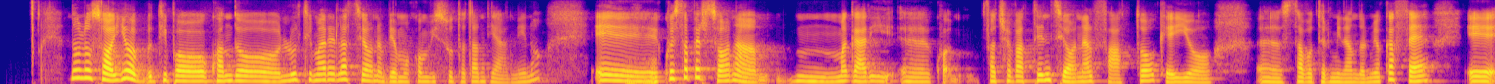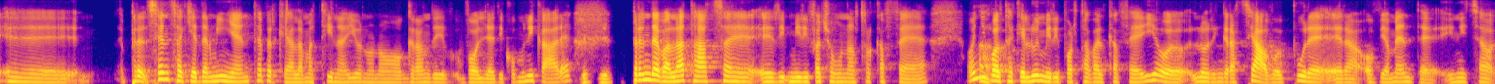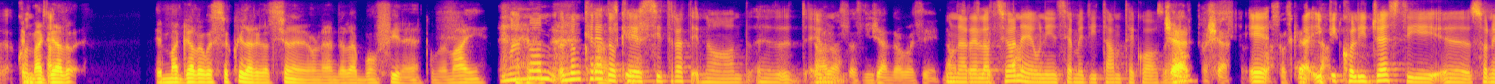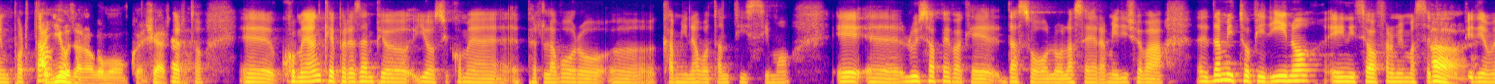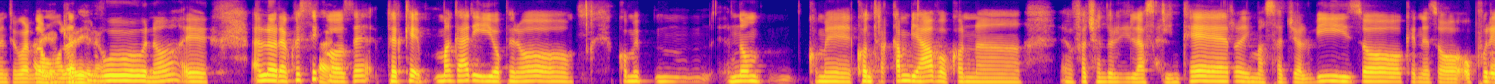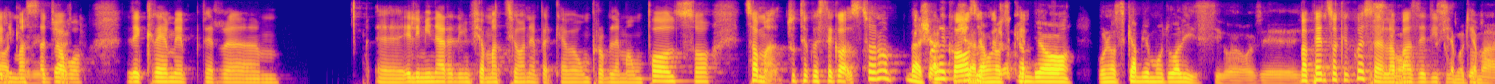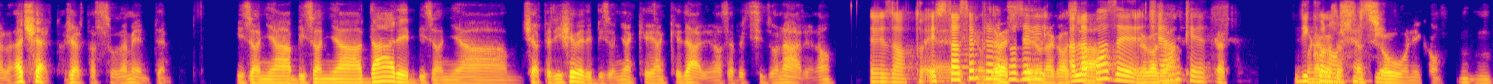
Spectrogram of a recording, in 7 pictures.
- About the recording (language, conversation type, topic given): Italian, unstructured, Qual è un piccolo gesto che ti rende felice?
- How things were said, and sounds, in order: unintelligible speech; giggle; tapping; lip smack; lip smack; other background noise; "cioè" said as "ceh"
